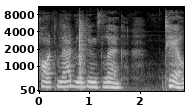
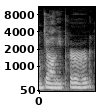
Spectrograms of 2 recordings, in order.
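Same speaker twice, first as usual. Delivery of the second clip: ordinary delivery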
